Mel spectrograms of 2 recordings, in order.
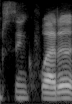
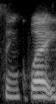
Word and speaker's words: Sinquetta: It looks like Sinquette, you know, every first day of school. I already know they're going to mess up my name, but yes. So it's Sinquetta.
